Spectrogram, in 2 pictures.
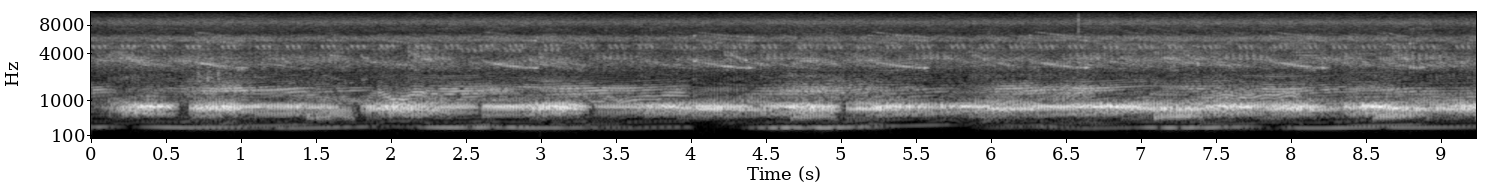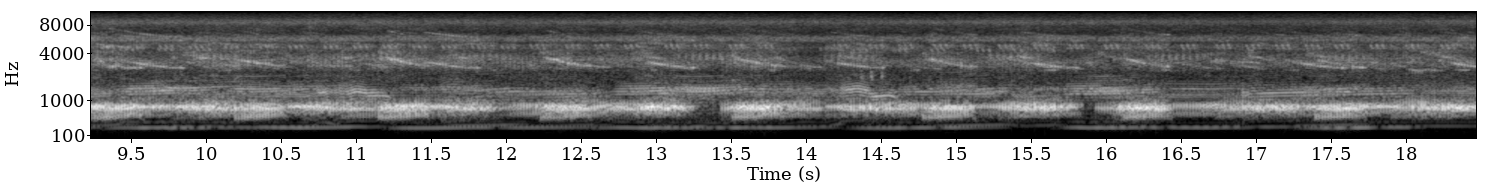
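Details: Truncate-snouted burrowing frogs breeding naturally in a home garden pond area. Dense overlapping moaning calls at night form a constant chorus, with brief groaning notes repeated roughly every second.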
